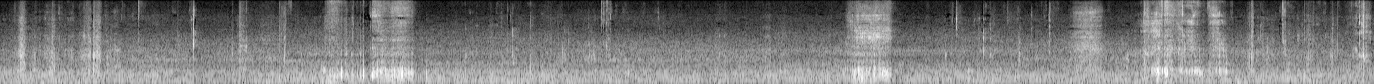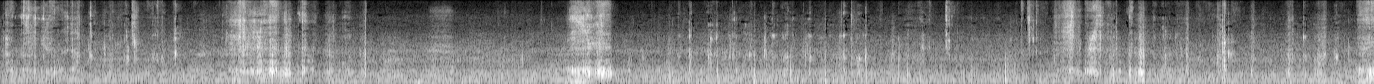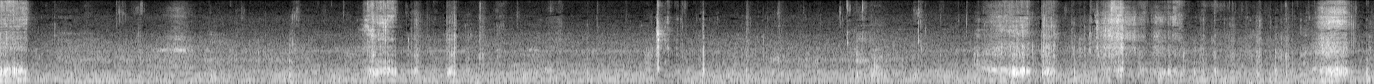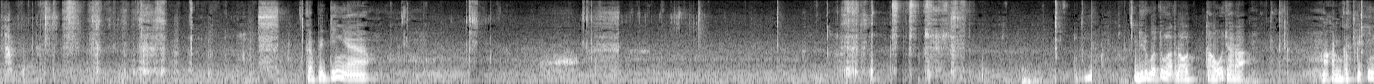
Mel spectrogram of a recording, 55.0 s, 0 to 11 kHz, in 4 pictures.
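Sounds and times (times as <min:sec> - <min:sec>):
chewing and wet mouth noises: 0:08.6 - 0:17.6, 0:18.2 - 0:44.3, 0:45.1 - 0:52.6
short loud eating bursts: 0:27.2 - 0:27.8.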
